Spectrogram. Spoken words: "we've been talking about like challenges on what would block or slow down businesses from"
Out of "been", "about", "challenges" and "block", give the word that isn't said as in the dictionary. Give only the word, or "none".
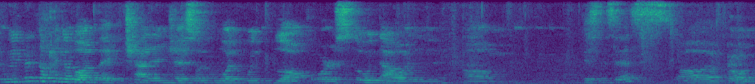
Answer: challenges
